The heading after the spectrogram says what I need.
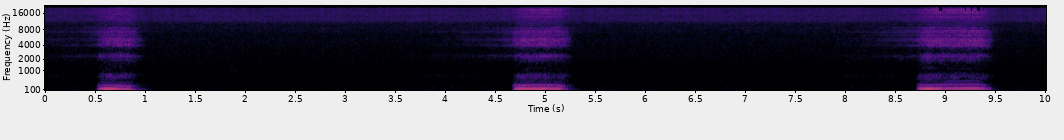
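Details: Unprocessed real recording of a sleeping person: three loud rattling inspiratory snores, about 15 breaths a minute, with quiet pauses; ordinary snoring during sleep.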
